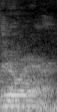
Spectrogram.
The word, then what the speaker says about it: Bruer: Bruer, how do you pronounce that? Bruer.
